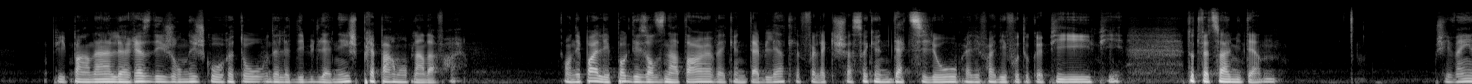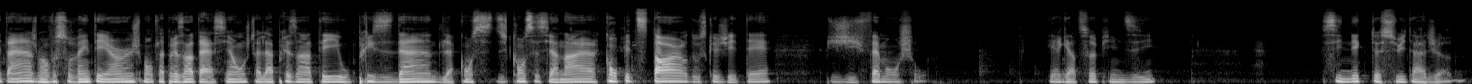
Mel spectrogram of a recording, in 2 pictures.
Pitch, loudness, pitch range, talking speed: 120 Hz, -19 LUFS, 110-130 Hz, 195 wpm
